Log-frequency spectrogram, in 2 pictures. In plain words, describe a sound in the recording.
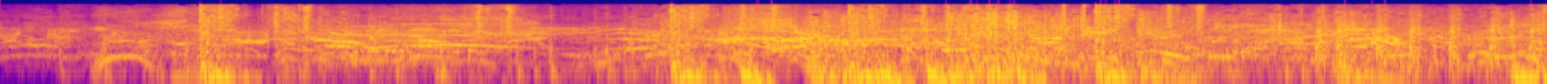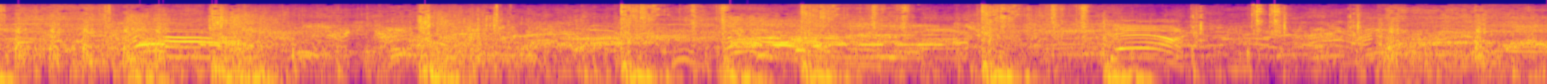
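Zombies growl and shriek.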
